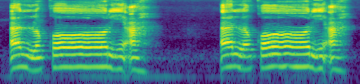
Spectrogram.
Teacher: Sedangkan huruf yang terakhir ta marbutah, maka kita tetap matikan. Maka ta marbutah ketika berhenti menjadi huruf ha.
